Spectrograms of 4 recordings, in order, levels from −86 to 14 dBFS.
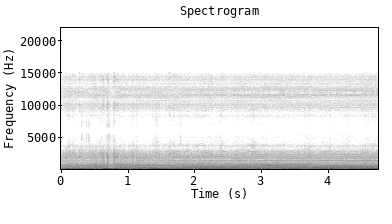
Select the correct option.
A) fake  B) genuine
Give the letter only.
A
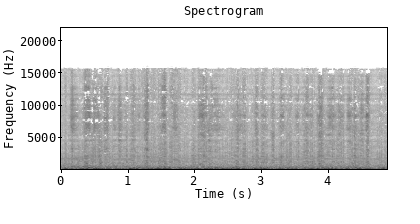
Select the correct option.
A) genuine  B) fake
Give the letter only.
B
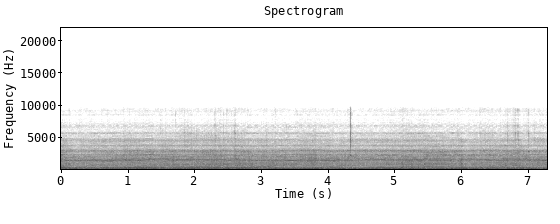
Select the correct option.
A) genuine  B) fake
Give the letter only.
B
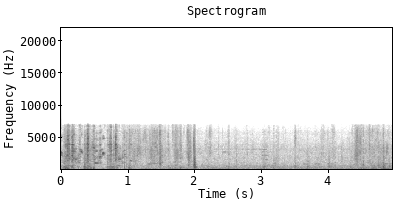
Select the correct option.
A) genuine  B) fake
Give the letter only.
A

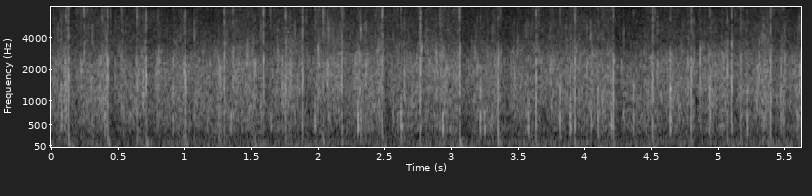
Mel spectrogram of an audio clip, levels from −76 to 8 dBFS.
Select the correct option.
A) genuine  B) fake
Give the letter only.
B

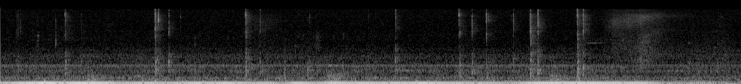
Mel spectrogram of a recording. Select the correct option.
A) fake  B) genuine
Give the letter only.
A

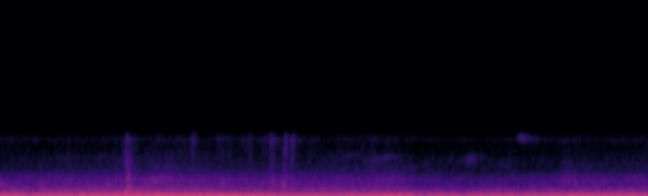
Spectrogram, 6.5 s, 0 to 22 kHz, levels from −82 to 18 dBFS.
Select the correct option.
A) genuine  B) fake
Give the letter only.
B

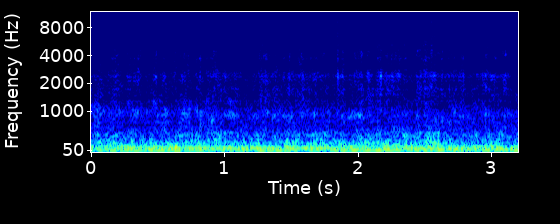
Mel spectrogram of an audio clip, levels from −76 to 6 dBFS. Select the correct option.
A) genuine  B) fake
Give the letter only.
B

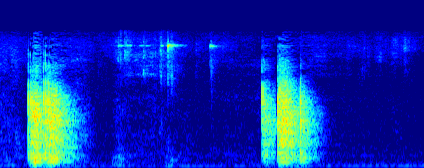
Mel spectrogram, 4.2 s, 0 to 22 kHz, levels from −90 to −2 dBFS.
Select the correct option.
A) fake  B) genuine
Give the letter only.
B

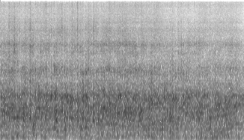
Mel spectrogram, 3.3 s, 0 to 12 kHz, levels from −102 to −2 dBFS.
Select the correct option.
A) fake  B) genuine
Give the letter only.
A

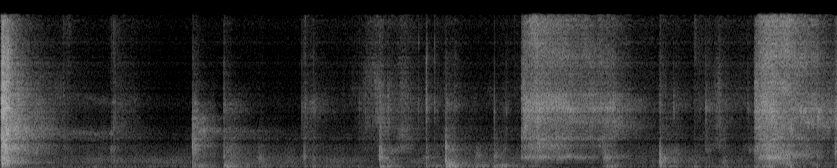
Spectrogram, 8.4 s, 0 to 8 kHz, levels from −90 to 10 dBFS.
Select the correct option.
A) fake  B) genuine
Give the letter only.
A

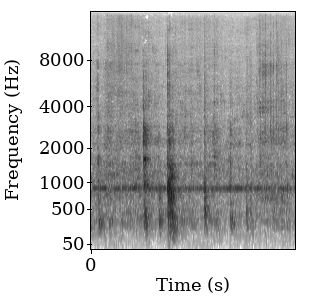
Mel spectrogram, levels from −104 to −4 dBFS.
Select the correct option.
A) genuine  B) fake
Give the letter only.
A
